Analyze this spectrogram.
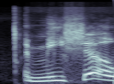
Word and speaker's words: Micheaux: as well as check out my podcast, The Me Show Mission, 2 Men, 1 podcast, every black film ever made. Len, how's that spelled? Because it's not how one might think, right? Me Show was spelled Micheaux.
